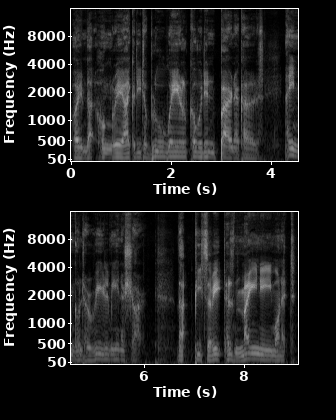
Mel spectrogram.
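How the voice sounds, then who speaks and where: Pirate deckhand for a storybook, voiced by a man: keen, hungry, salty talk, bright edge. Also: lowish voice, a little slow. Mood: boastful. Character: eager, hungry male pirate crewmen.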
